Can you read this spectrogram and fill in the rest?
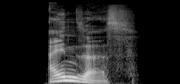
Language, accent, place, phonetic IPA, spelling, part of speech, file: German, Germany, Berlin, [ˈaɪ̯nzɐs], Einsers, noun, De-Einsers.ogg
- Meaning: genitive singular of Einser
